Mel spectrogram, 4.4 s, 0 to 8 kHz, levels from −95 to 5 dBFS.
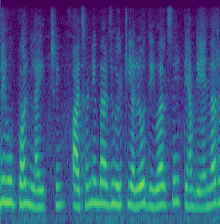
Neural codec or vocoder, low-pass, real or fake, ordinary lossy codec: codec, 16 kHz in and 24 kHz out, 0.6 kbps, FocalCodec, streaming, 2048 codes; 7.2 kHz; fake; none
